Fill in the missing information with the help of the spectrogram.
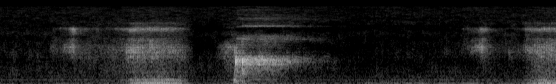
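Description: Soft, airy snoring breaths with a faint snort and quiet pauses, about four seconds per breath: light snoring during sleep.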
